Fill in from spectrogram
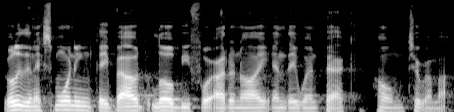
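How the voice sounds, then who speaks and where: A man in a class reading a scripture passage aloud in a plain, measured way. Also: on the low side, level tone, vocal fry, darkish tone. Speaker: class participant reading text.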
